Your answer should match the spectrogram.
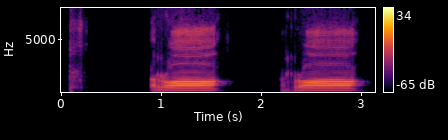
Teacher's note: জিহ্বার আগার পিঠ তার বরাবর উপরে তালুর সাথে লাগিয়ে এক আলিফটা নিয়া মোটা আওয়াজে পড়তে হবে।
